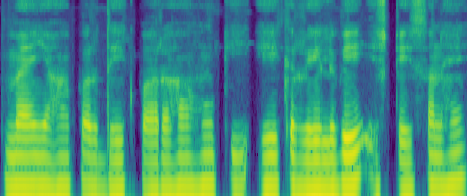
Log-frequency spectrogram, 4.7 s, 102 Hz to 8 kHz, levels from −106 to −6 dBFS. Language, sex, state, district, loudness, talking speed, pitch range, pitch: Hindi, male, Madhya Pradesh, Katni, -19 LUFS, 155 wpm, 115-125 Hz, 125 Hz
